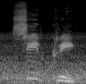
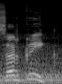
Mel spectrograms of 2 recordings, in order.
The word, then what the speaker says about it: Sir Creek: This water channel had joint ownership on both sides, that is Seer Creek, or now over the years pronounced as Sir Creek.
